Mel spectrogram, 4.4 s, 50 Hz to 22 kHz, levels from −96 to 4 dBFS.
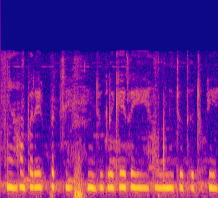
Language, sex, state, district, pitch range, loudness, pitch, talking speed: Hindi, female, Bihar, West Champaran, 260-275 Hz, -13 LUFS, 270 Hz, 150 wpm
